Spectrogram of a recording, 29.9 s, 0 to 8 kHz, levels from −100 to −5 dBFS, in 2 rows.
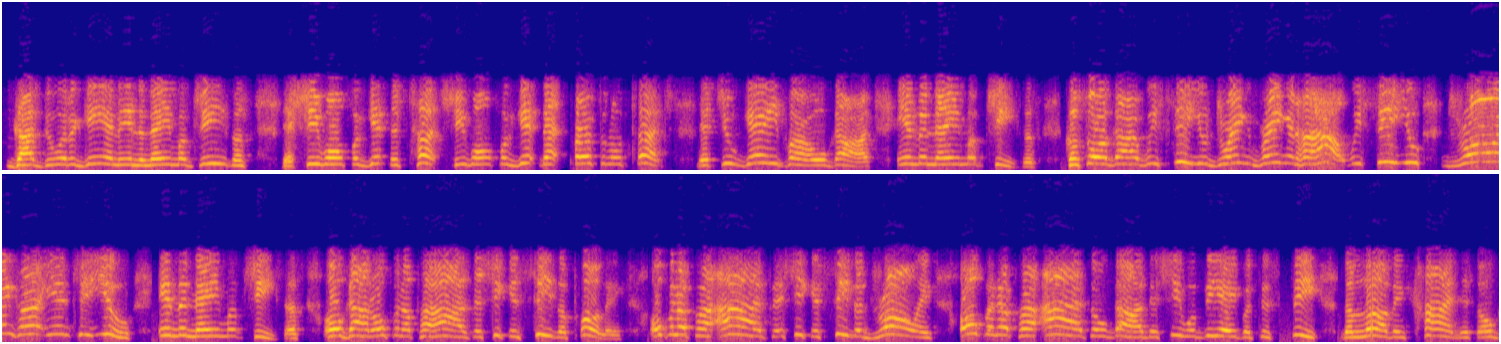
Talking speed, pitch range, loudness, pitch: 190 wpm, 275-345 Hz, -21 LUFS, 310 Hz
